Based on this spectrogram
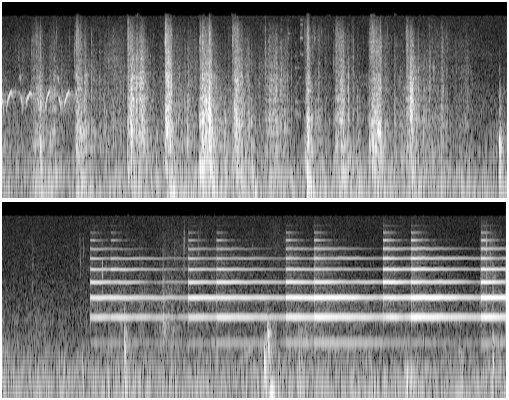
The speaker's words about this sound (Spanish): Vaya un modo de tocar el ángelus. Tilín se ha vuelto loco. Parece que toca rebato.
